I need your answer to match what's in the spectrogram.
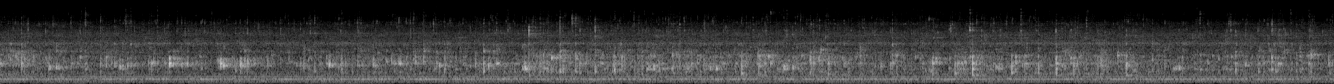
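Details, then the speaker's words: Bean Animal style aquarium overflow just after the return pump starts: steady watery gurgling and bubbling with no motor noise underneath as air is pulled through, before the full siphon kicks in after about 1 to 1.5 minutes. Normal startup gurgle. "You hear the bubbles getting sucked out of that thing back there. And now the level will start dropping."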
